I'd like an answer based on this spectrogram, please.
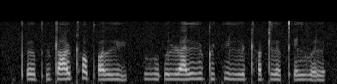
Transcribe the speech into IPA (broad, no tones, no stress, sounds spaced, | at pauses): pʼ ɵ pʼ y ʈ ɑ ʊ̯ ʈʰ ɔ pʼ ɔ lː y | v u ʔ u l ɭ a lː y ʈ y k y lː ɵ ʈʰ ɑ ʈ l ɵ kʼ ɪ l v ɵ l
